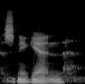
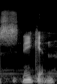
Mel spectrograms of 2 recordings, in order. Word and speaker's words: Sneakin: Well, thank you as always, Sneak In. Or actually, I've been to your stream enough now that I know you actually pronounce it Sneakin', right? Like Sneakin', as if there were an I there.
